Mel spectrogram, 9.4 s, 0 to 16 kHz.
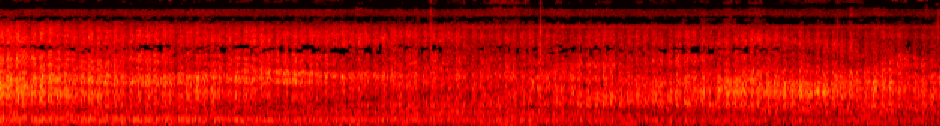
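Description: Steam-hauled train behind LMS Jubilee 4-6-0 No. 45562 Alberta receding out of sight, its rumble fading, with a brief swell about seven to eight seconds in.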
